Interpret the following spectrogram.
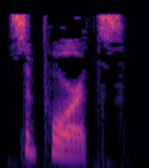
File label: "supports", en uk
